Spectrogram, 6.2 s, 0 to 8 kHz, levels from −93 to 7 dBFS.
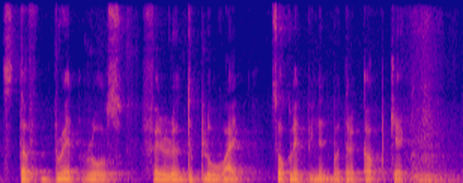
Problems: background sounds at intervals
